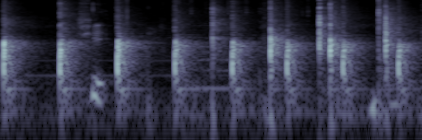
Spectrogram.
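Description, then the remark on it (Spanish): Sharp hand claps ring out in a quick, slightly uneven rhythm, about ten in two seconds, with voices mingling beneath them, as people applaud a musician. “Aplauso al para el toro negro que se sienta, señor.”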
